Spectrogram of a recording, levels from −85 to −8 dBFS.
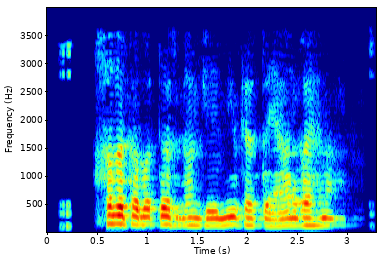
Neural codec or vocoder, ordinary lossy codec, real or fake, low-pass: codec, 24 kHz, 0.9 kbps, WavTokenizer, medium music audio release; MP3, 24 kbps; fake; 3.6 kHz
